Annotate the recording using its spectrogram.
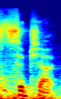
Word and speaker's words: Tsishak: The spelling is Tsishak and the colloquial is Tsipshak. Because they pronounce the prefix letter of the second syllable.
